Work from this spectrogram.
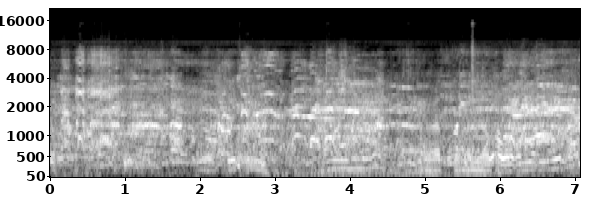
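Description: Many fighting roosters at a crowded gamefowl market in Mantalungon, Barili, Cebu crow and cluck over one another in a dense, continuous chorus, with people talking underneath.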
